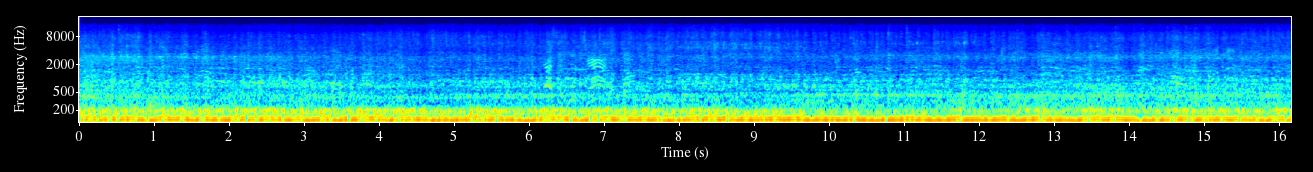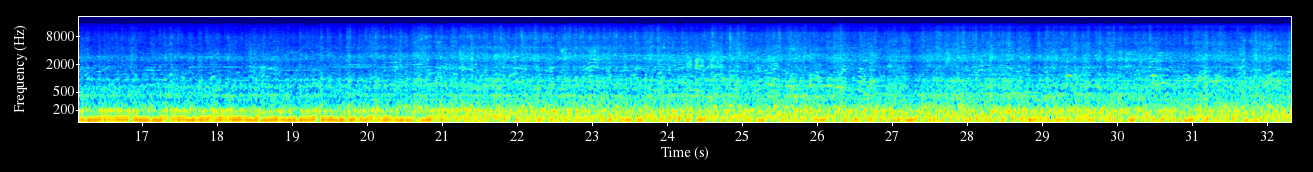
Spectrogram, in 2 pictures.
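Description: Turbocharged drag-race Nissan pickup's engine idling loudly and steadily, its note shifting about two-thirds of the way in. People are talking in the background.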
